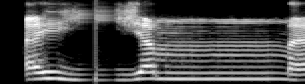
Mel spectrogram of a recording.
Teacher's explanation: Mushaddad meme and mushaddad noon. We do ghunna and stay on it for 2 seconds.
